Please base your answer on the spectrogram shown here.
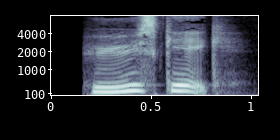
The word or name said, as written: høgeskæg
